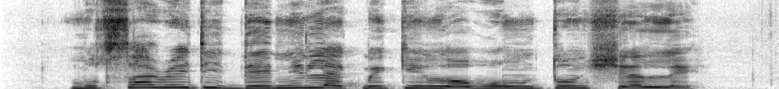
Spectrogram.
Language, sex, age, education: Yoruba, female, 15-29, tertiary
